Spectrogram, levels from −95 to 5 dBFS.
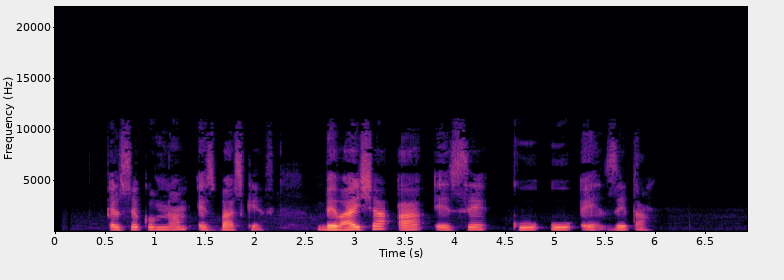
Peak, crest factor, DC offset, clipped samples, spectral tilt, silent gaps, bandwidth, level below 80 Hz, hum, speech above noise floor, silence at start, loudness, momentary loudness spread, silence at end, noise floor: -6 dBFS; 22 dB; under 0.1%; under 0.1%; -5 dB/octave; none; 11 kHz; -80 dBFS; none; 50 dB; 0.55 s; -26 LUFS; 16 LU; 1 s; -76 dBFS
